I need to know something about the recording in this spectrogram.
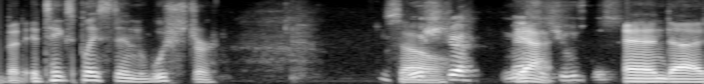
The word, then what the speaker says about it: Worcester: it takes place in wer so WRA Massachusetts and uh she has a Boston accent so oh so she's a mass I think it's wer I mean it's not pronounced like it sounds so massachus I should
